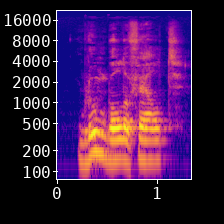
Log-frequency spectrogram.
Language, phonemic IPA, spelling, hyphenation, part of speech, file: Dutch, /ˈblum.bɔ.lə(n)ˌvɛlt/, bloembollenveld, bloem‧bol‧len‧veld, noun, Nl-bloembollenveld.ogg
- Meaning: a field used for the cultivation of bulb flowers; a bulb flower field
